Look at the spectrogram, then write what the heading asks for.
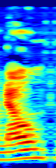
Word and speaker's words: GNOME: Linux has a screen reader with it in the GNOME or GNOME, however you wish to pronounce it, environment, but it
